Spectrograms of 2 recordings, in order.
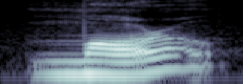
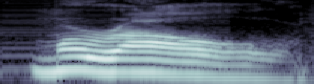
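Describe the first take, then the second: First: "moral" stressed on the first syllable; "moral" with a reduced second syllable; first word. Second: "moral" stressed on the last syllable; "moral" like morale, ending drawn out; second word. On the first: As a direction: say "moral" as MOR-al, weak ending. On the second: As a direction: say "moral" as mor-AL, full final vowel. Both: Shown as a demonstration. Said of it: "Tem dois significados".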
